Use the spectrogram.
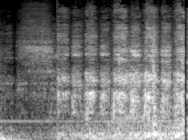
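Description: Dog panting on a ride to a dog beach in San Diego: quick, rhythmic breaths close by, growing a bit louder over about two seconds, with no voices.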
